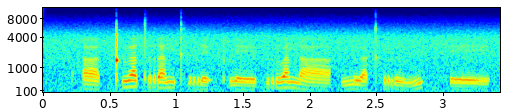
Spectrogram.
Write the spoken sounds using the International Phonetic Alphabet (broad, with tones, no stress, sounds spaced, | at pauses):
ʔ aː˨˩ t̚ kʰ ɯ˥˩ a̯ t r a˥˩ n kʰ r e˨˩ ʔ pʰ l eː˩˦ p r u˥˩ a̯ n aː˧ | n ɯ˩˦ a̯ kʰ r ɯ˩˦ ŋ | h eː˨˩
